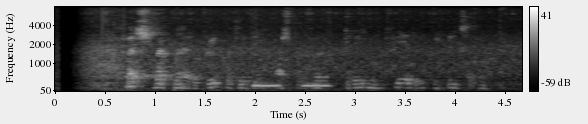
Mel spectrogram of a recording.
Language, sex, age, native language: Icelandic, male, 20-29, Icelandic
